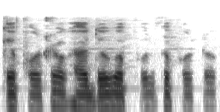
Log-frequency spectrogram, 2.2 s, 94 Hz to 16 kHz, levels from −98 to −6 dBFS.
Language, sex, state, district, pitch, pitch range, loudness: Hindi, male, Jharkhand, Sahebganj, 110 Hz, 110-115 Hz, -28 LUFS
